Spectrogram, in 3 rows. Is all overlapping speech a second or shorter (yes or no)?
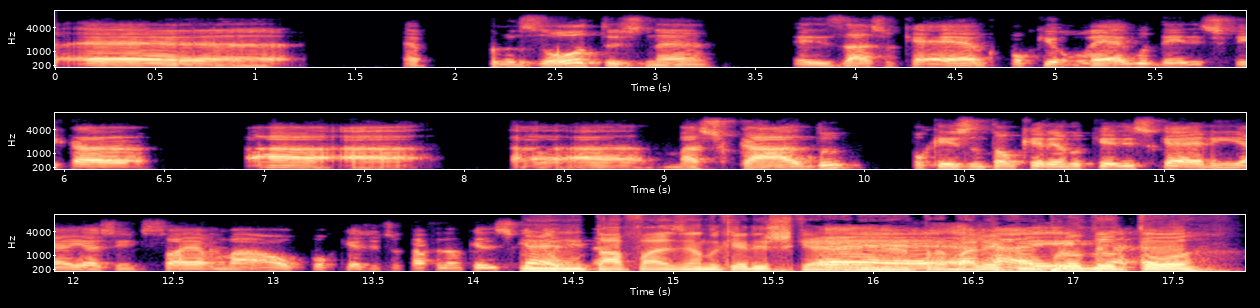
no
